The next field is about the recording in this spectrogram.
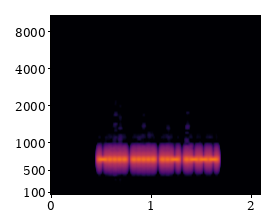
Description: Morse code, heard as a keyed tone, about 51 wpm, 700 Hz. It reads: 65UJ
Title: Four Challenging Letter-Number Combinations 50wpm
